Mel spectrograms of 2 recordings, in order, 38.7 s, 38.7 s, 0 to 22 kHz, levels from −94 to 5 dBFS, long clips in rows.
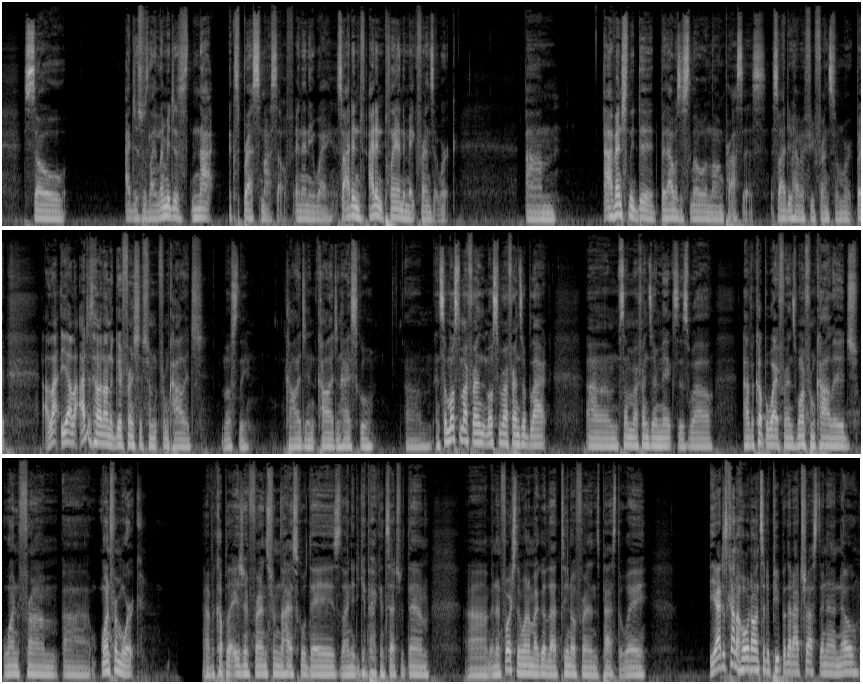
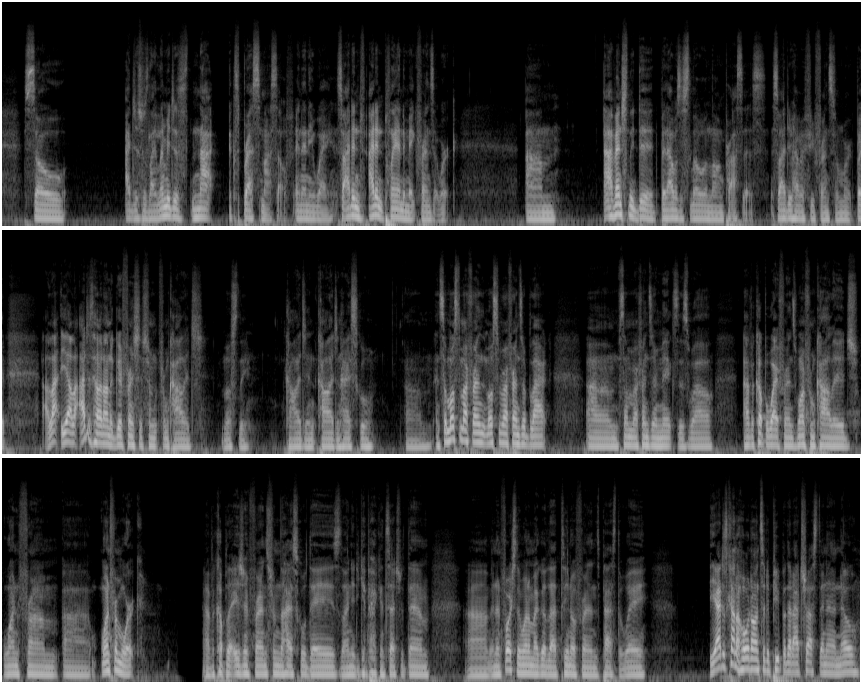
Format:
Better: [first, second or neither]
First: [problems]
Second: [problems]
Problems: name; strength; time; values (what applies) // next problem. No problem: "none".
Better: first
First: none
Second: muffled; slightly; fading above 3 kHz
